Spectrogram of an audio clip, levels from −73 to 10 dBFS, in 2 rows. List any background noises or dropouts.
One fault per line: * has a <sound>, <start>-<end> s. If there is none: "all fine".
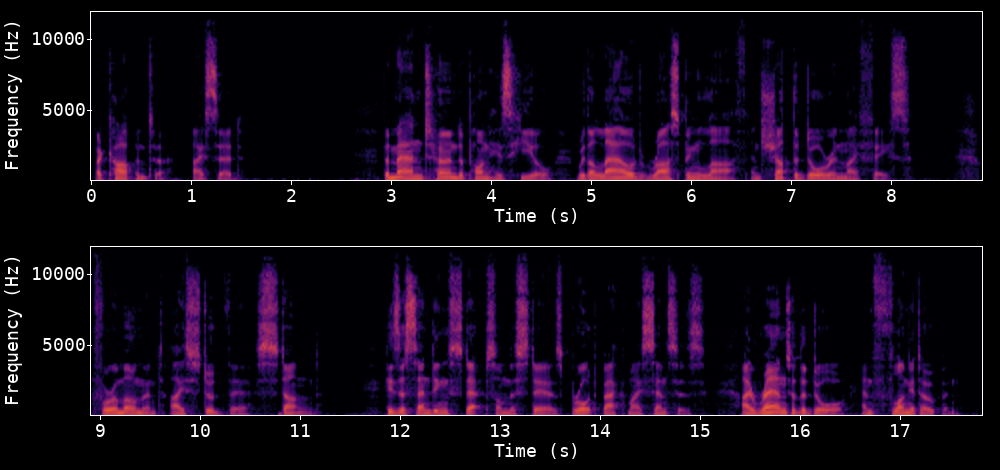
all fine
